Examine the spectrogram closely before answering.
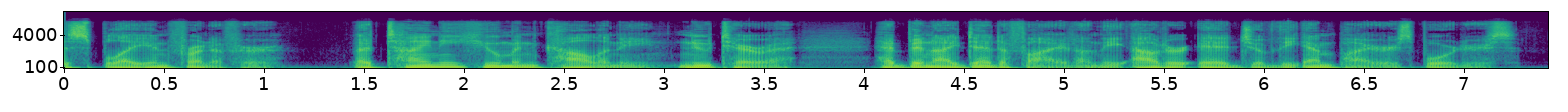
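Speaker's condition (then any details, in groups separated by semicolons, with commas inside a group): No condition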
